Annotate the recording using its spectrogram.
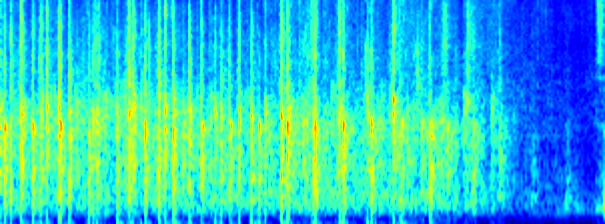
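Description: A small group applauds briskly, then the clapping fades out.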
